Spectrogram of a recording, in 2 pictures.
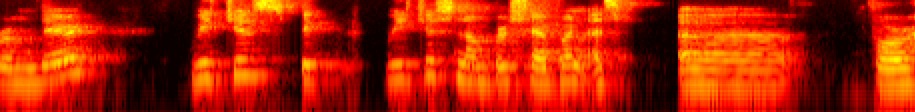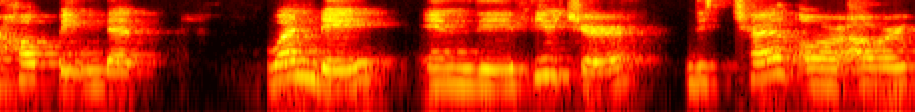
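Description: Speaking at a very slow pace in an Indonesian accent, a woman with a fairly high pitch sounds somewhat breathy, with ordinary pitch variation. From Java, Indonesia. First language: Javanese. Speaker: researcher. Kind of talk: paper presentation. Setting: video call.

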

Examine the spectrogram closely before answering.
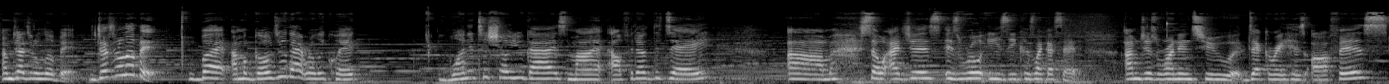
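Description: Faint music plays behind a woman with a high pitch. She speaks at a moderate pace with fairly even intonation. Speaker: lifestyle vlogger. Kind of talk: casual vlog chat. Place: home room. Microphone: phone near.

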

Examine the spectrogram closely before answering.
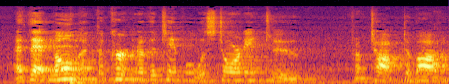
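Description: A woman speaks at a moderate pace and a medium pitch, with ordinary pitch variation. Her tone is bright and sharp, and audible room echo surrounds her.

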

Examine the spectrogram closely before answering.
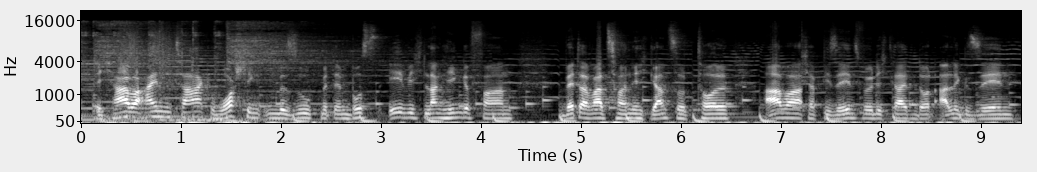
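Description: A man's pitch varies in an ordinary way as he talks at a moderate pace, with clear music in the background. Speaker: travel vlogger. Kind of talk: casual vlog chat. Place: home room. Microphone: lapel.

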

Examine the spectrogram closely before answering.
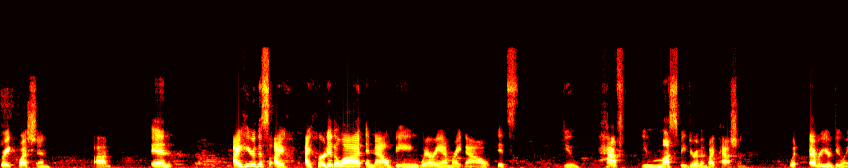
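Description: A woman with an American accent speaks at a moderate pace and medium pitch, with lively intonation. Long, frequent pauses break up her speech against a quiet background. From Iowa. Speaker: brewery owner; interview guest. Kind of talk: interview. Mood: warm, enthusiastic. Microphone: video call.

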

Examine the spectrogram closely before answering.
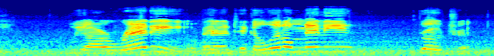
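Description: A woman's voice comes through with a dry sound with no echo amid loud background noise. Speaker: vlogger. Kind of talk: casual vlog chat. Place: car. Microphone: camera far.

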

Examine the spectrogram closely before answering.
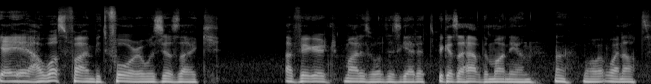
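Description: A man at medium pitch talks fairly quickly with fairly even intonation and very even loudness, the sound dry with no echo. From northern Norway. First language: Norwegian. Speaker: gaming streamer. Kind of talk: casual chat. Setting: live stream. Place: home room.

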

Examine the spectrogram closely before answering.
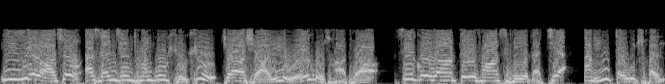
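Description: A high-pitched man in a Zhejiang accent, with very wide pitch swings. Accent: Taizhou dialect. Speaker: TV news reporter. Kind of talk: TV news voice-over narration.

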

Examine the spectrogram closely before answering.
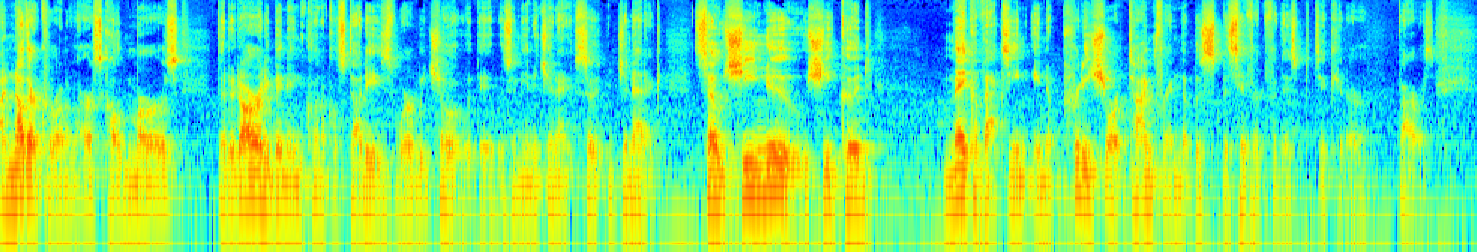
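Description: With big swings in loudness, a man talks at a fairly quick pace in a somewhat breathy, fairly low voice with ordinary pitch variation. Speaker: medical professor. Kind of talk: interview answer. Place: home room.

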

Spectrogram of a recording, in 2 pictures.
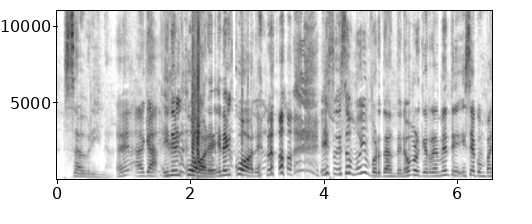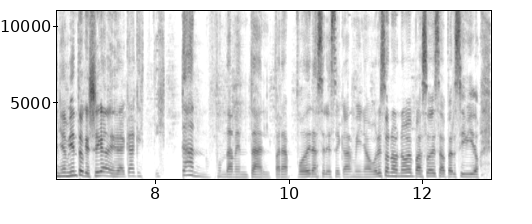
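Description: A woman with a fairly high pitch talks at a fairly quick pace, her voice making very wide pitch swings and big swings in loudness, in a dry sound with no echo. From Uruguay. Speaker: panel moderator. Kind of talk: moderated panel discussion. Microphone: handheld.

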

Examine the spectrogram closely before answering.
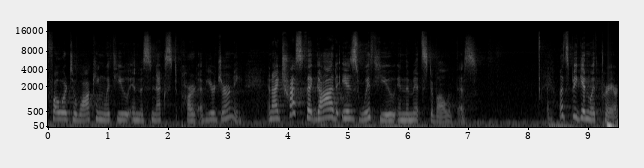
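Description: Her pace is fairly slow. This woman's pitch rises and falls across a very wide range. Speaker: bishop preaching. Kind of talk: sermon. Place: church.

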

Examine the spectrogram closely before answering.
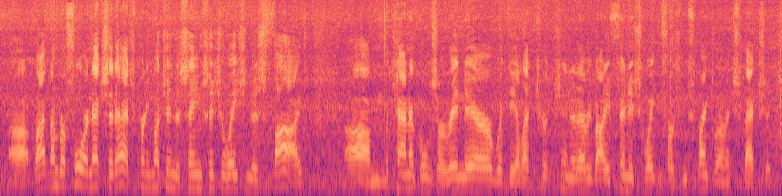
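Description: A man speaks at a moderate pace with ordinary pitch variation and very even loudness, in a dry sound with no echo over noticeable background noise. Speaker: construction site manager. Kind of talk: progress update. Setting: outdoors at building site. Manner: casual, frequent fillers. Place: street. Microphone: phone near.

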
